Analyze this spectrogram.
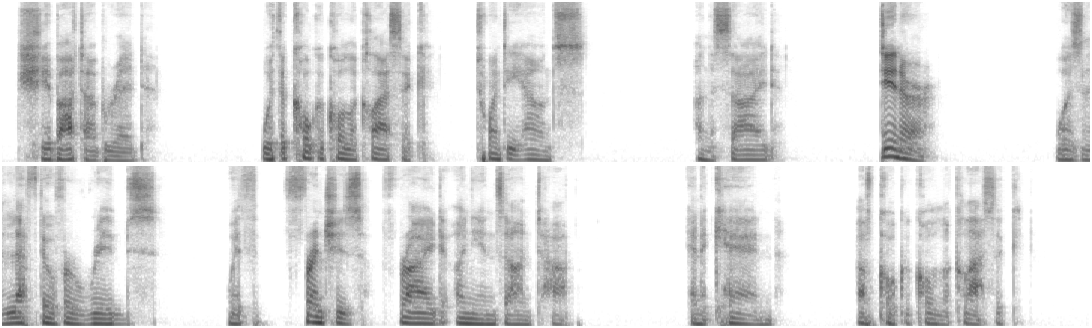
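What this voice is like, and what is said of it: Deep, romanticized menu-reading voice. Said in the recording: “I liked the deep voice. I liked the romanticizing about the menu.”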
